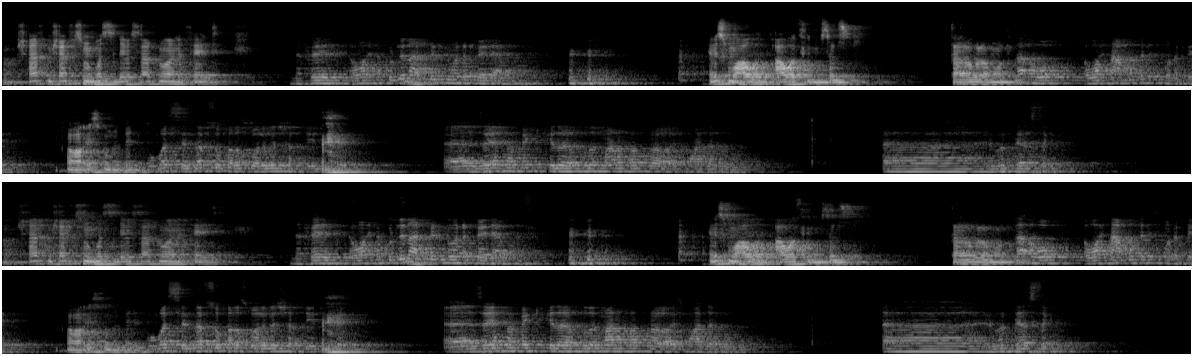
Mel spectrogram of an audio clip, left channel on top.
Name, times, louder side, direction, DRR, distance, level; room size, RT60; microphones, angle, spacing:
voice 1, 0.0-2.5 4.0-4.2 7.1-8.6 9.5-10.2 12.5-13.4 15.1-15.4, left 3 dB, 65° left, 1.5 m, -28 dB
voice 2, 2.9-5.3 5.7-6.0 10.1-10.5 10.8-12.0 13.3-15.4 16.3-19.3 20.7-22.4, right 1 dB, 65° right, 4.0 m, -34 dB
20.0 x 10.5 x 6.7 m
head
